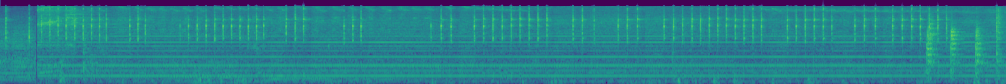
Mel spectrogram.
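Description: Hand saw cutting into a hardwood block with quick, short strokes. Near the end, sharper knocks begin at about three a second. A steady held tone runs underneath.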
